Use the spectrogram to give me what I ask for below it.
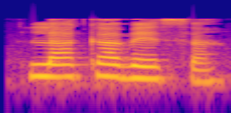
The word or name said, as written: la cabeza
